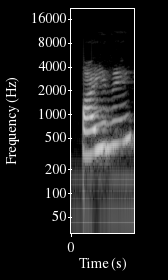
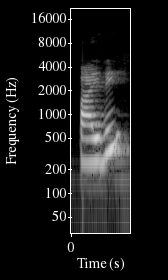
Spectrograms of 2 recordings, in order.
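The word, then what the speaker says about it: Pierre: So this word P-I-E-R-R-E, you may pronounce differently. So I'm pronouncing like this. Okay. So there might be changes.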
